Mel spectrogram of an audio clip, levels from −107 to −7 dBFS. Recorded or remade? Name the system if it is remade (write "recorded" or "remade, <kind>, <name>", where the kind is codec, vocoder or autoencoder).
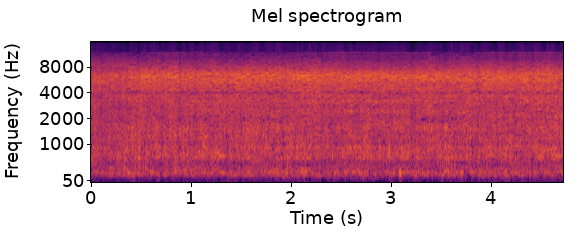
remade, codec, SNAC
